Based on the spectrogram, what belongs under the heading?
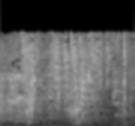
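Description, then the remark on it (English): Diced chunks of potato, cut into cubes, splash noisily into a pot of water, a continuous burst of sloshing and splattering that lasts about two seconds with a few sharper plops near the end. “Now stand back. I don't want to splash anybody.”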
